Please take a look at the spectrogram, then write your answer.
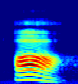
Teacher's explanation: आ विवृत स्वर होता है। यानी कि जिस स्वर के उच्चारण में हमारा मुख का घेरा सबसे ज्यादा बड़ा होता है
